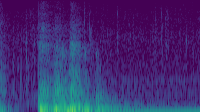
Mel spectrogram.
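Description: A sudden loud bang about a third of a second in, fading out over a low steady hum of film-score drone.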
